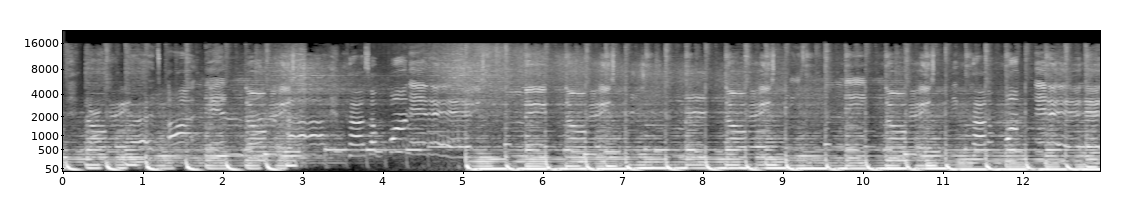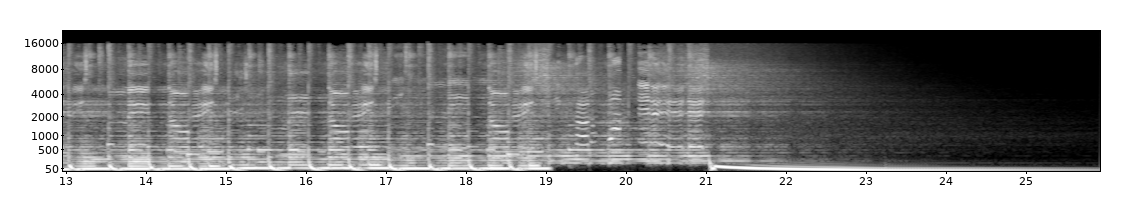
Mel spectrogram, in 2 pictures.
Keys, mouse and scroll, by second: 0.2 1, 0.5 click, 1.5 ctrl+b, 3.1 click, 3.4 g, 4.4 click, 4.7 g, 5.4 scroll down 2, 5.5-6.8 middle drag, 6.8 Tab, 7.0 scroll down 3, 7.1 middle click, 7.5-8.0 scroll up 4, 8.1-8.4 scroll down 2, 8.4-9.7 middle drag, 9.7 scroll up 2, 9.9 Tab, 10.6 a, 11.0 `, 11.6-12.0 scroll up 4, 11.7 middle click, 12.6 r, 13.5 g, 14.8 z, 15.1-15.4 scroll down 4, 15.4 scroll up 2, 15.6 Tab, 15.9 scroll down 2, 16.2-17.1 middle drag, 17.1 /, 17.5-17.8 scroll down 2, 17.8-19.1 scroll up 1, 19.1-21.9 drag, 21.9 scroll down 2, 22.0-22.4 middle drag, 22.4 ctrl+s, 23.5-24.3 scroll up 2, 25.3 shift+middle drag, 25.5-25.9 scroll up 2.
